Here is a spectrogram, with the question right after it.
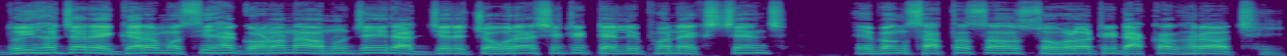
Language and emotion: Odia, neutral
